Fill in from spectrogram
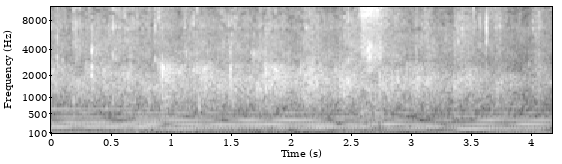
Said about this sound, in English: You can clap for that.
